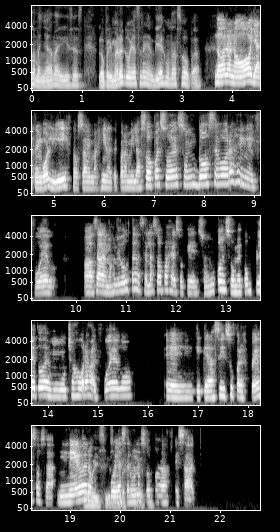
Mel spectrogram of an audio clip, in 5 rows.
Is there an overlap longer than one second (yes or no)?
yes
